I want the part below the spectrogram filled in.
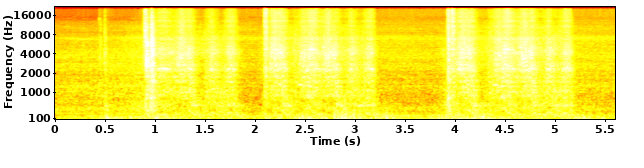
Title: Crank no start 1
